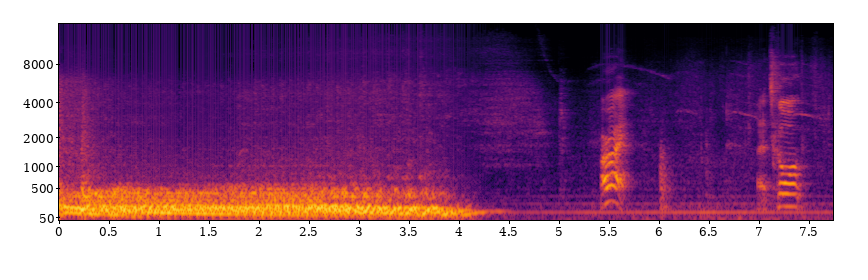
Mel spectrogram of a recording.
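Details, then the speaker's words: 1991 Chevy S10 LS-swapped 5.3 V8 with 4L60E, first start attempt in park after 0-gauge wiring and new neutral safety switch (no crank in reverse/drive); about four seconds of steady cranking at roughly four beats a second, stops without catching. "now we're gonna put the car in park this should start well it should start the starter fire though so that's a plus"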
